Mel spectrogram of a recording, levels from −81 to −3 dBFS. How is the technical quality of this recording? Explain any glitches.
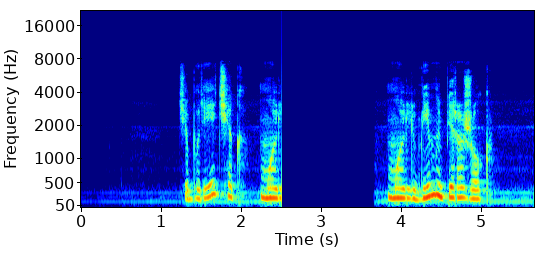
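There's one real glitch here, a stream reconnect. At 2.51 s the speech drops out for about 1.13 s, then comes back by 4.10 s, rewound roughly 0.46 s, so you hear a short stretch repeated. The connection broke, the player reconnected and a fresh decoder picked up from an earlier resent chunk.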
